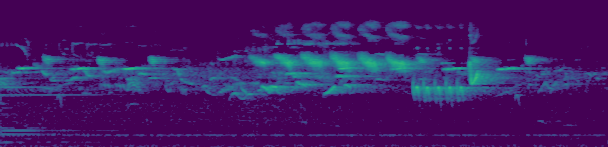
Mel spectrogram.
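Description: Faint birdsong: a small bird chirping in quick series of short high notes, with a brief rapid trill about four seconds in.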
